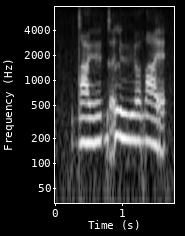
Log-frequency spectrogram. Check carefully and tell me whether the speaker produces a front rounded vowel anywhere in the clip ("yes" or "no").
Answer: yes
